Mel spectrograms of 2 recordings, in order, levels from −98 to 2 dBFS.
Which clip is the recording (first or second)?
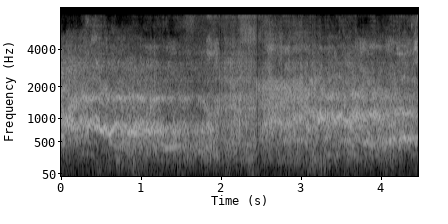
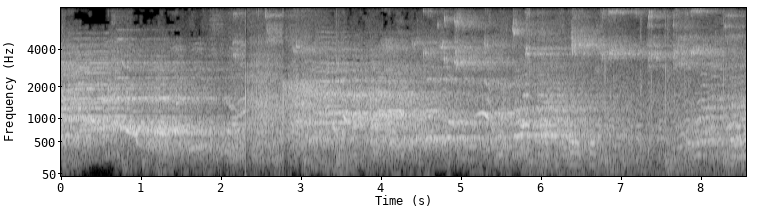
second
